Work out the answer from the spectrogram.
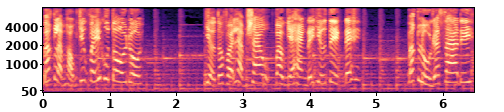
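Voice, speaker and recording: An actress playing a haughty, snappish young rich student in a cartoon drama, scolding with sharp disdain. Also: female voice, extremely high pitch, lively intonation, brisk, music in the background. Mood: indignant.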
